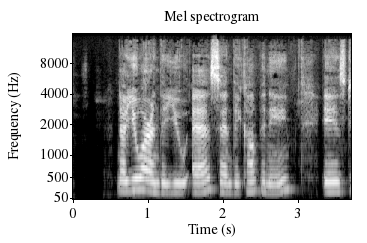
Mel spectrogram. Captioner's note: speaking in french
